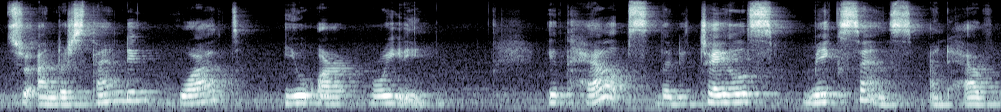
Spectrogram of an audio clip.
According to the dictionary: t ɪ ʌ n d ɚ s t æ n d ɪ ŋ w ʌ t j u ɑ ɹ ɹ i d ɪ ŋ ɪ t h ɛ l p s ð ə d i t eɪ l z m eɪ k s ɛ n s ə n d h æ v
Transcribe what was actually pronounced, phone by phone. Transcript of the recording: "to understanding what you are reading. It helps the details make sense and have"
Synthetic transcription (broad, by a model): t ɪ ʌ n d ɚ s t æ n d ɪ ŋ w ʌ t j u ɑ ɹ ɹ i d ɪ ŋ ɪ t h ɛ l p s ð ə d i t eɪ l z m eɪ k s ɛ n s ə n d h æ v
